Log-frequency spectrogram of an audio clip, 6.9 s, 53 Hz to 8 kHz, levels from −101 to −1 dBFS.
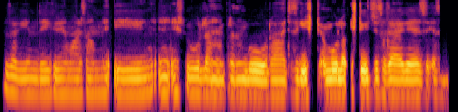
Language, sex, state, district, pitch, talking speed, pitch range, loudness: Hindi, male, Uttar Pradesh, Etah, 120 Hz, 190 wpm, 115-120 Hz, -19 LUFS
